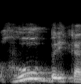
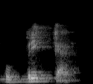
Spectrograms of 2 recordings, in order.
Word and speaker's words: rubrica: E rúbrica não é rúbrica, isso aqui está errado. A sílaba mais forte é rubrica.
